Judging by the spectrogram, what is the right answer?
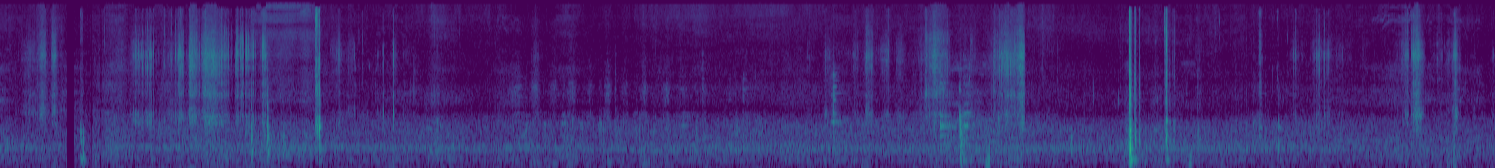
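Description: Honey bees hum and buzz steadily around an open beehive during a spring hive inspection, a soft continuous drone with occasional louder passes and faint clicks from hive handling.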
